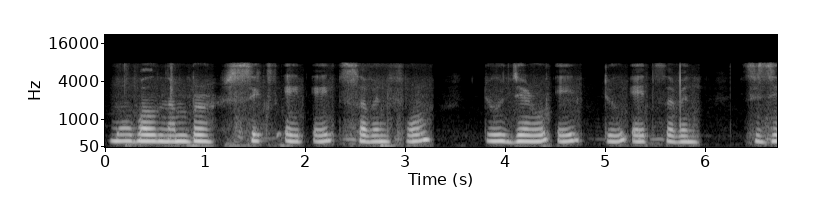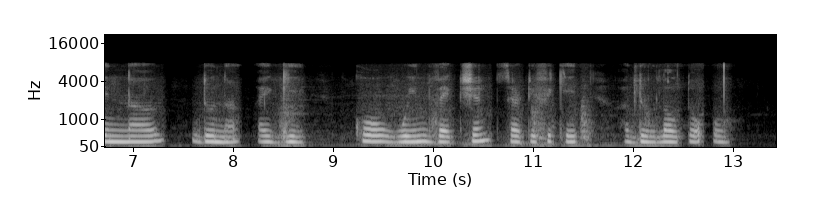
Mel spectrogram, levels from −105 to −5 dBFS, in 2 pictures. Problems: none marked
